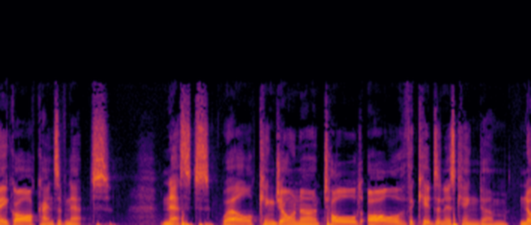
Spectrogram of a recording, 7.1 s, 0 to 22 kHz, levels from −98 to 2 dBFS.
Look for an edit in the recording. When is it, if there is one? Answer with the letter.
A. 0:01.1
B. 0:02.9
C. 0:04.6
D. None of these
B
